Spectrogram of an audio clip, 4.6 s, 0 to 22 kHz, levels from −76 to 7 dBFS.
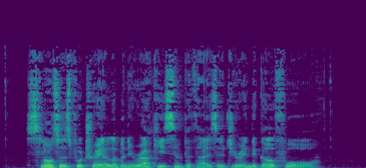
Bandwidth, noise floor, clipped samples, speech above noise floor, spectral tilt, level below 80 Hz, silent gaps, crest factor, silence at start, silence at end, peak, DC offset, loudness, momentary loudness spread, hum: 16.5 kHz; -54 dBFS; under 0.1%; 34 dB; -4 dB/octave; -44 dBFS; none; 18 dB; 0.35 s; 0.6 s; -4 dBFS; under 0.1%; -20 LUFS; 8 LU; none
